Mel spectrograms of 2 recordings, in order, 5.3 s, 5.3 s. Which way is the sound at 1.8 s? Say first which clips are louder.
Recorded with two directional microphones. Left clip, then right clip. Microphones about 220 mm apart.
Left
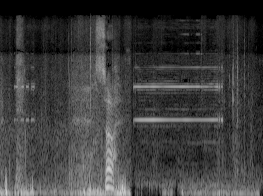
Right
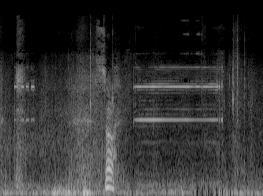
Left 5 dB; 15° left (ahead or behind).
